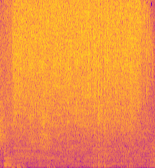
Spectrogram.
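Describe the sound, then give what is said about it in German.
Tap water runs steadily into a pot, a continuous rushing hiss with a hollow, resonant tone underneath as the vessel fills, fairly loud with no voices. “Der Topf wird mit Wasser gefüllt.”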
